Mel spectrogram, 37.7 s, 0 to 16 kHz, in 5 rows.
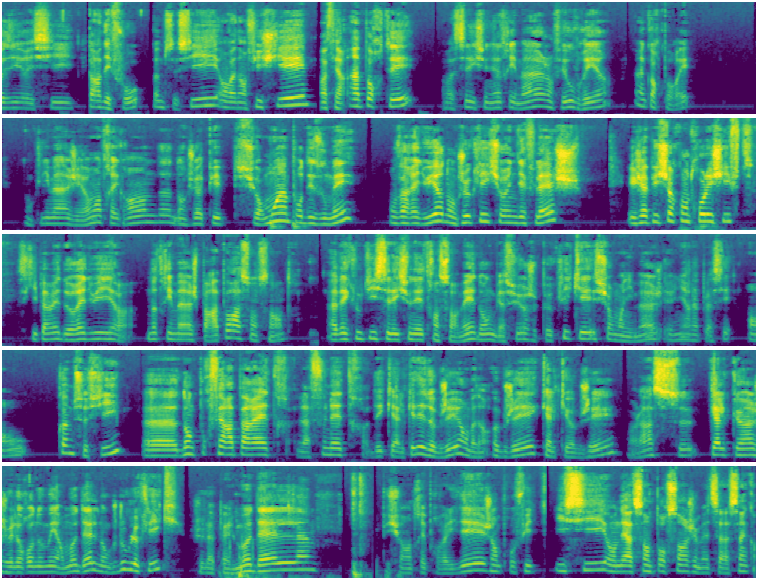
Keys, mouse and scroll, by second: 0.0 click, 1.0 click, 2.3 click, 3.5 click, 5.7 click, 6.6 click, 10.4 KP_Subtract, 13.3-18.2 drag, 19.1 click, 20.7-23.6 drag, 24.4 click, 25.4 click, 28.4 click, 31.4 click, 31.7-33.1 typing, 33.7 Return, 36.6 right click.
